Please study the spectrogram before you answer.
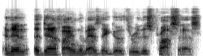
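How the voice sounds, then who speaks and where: A mature man, a medical executive, answering an interview in a measured, explanatory way, halting and repeating words as he builds his points. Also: lowish voice. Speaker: health system chief medical officer, interview guest.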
